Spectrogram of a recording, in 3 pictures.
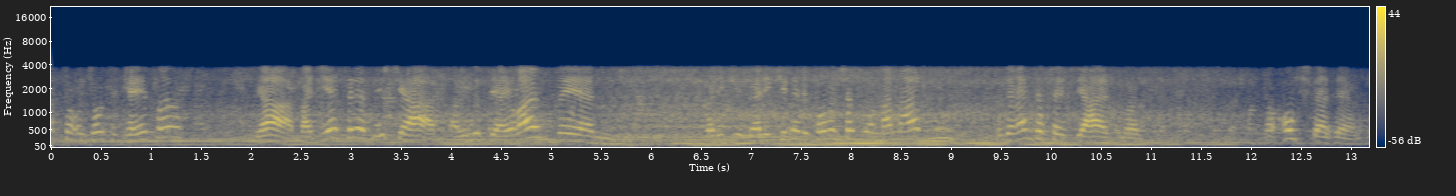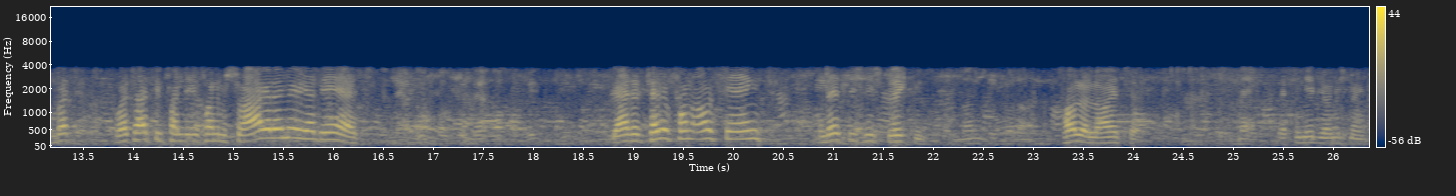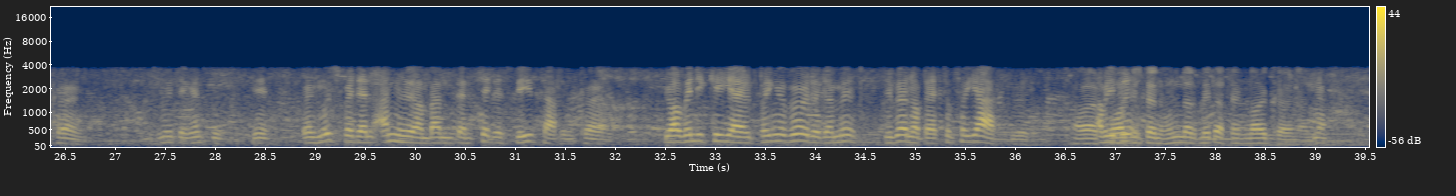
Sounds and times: conspiracy theory of a homeless 0:00.0 - 0:39.5

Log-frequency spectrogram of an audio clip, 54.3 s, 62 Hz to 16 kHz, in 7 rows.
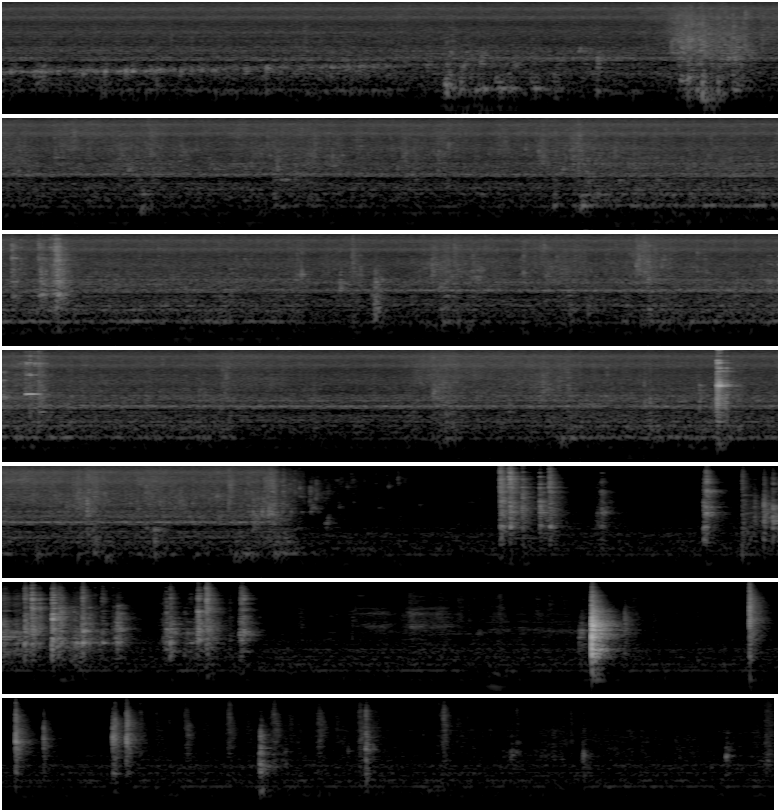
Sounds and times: Dish washing 0:00.0 - 0:34.6
sink sound 0:00.0 - 0:35.2
silverware being handled and scrubbed 0:15.6 - 0:16.3
Dish washing 0:38.1 - 0:41.4
footsteps 0:47.7 - 0:54.2

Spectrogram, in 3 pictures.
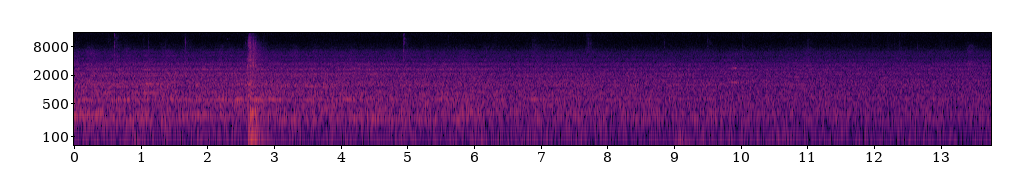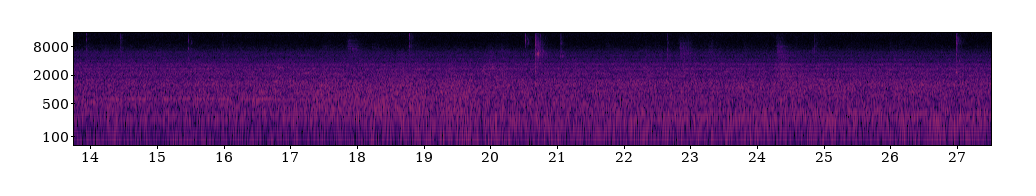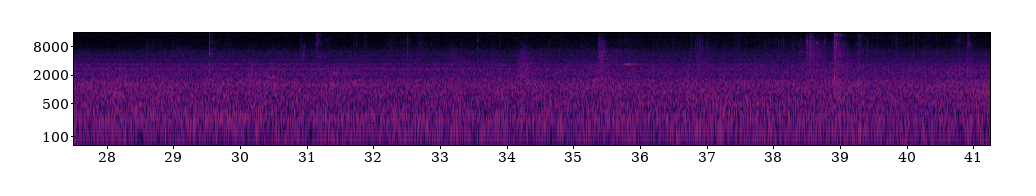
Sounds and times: trains 0:00.0 - 0:41.2
people leaving the building 0:28.2 - 0:41.2

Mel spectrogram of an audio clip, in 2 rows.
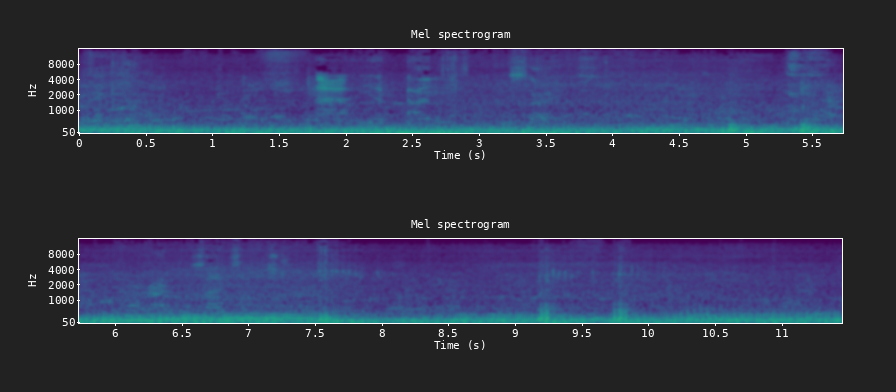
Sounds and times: motorbike meet 0:00.0 - 0:11.4

